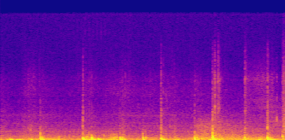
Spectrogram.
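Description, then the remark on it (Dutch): Steady footsteps walk at a brisk, even pace down two floors toward a second vault, each step a sharp tap over a dull, reverberant background. “Nou, laten we naar de tweede kluis lopen. Ja, dat is goed. Dan moet naar beneden.”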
